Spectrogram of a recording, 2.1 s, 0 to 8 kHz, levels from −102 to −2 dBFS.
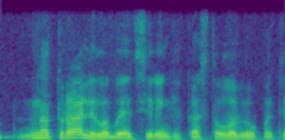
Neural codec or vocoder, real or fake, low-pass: none; real; 7.2 kHz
